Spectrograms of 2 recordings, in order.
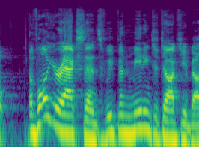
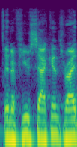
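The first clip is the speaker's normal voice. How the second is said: usual speaking voice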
